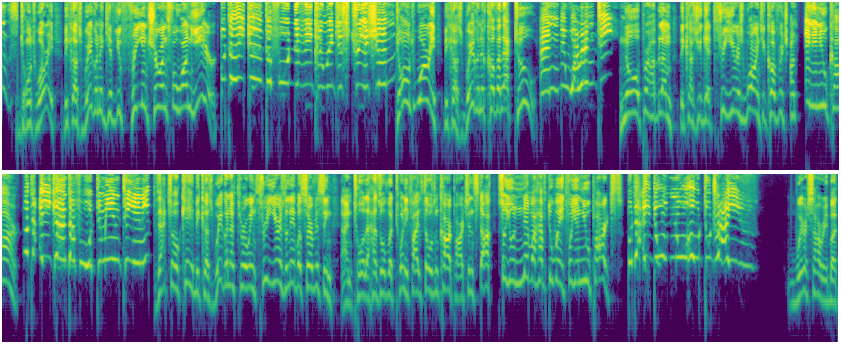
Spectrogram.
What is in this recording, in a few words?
Christmas Sale polished Jamaican; Mitsubishi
